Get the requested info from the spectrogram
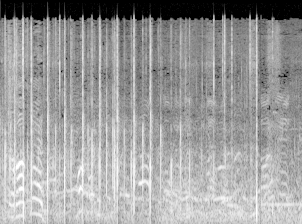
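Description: Background voices of players and spectators at a baseball field, calling out loudest in the first second and fading to a murmur, with scattered sharp clicks throughout.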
